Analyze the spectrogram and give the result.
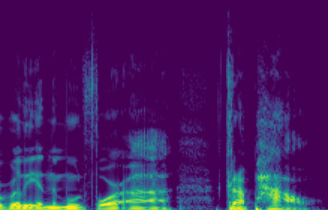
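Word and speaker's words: กะเพรา: And I'm asking, like, you don't have gapao? And if you want to pronounce it like correctly, Thai correctly, it's grapao.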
